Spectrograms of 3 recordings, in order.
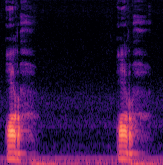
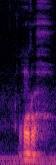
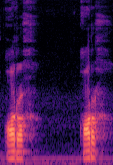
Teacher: So the first o is a normal short vowel, but the second one is a reduced vowel.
